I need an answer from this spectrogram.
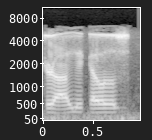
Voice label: "CHRONICL", votrax; VIDEO GAMES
